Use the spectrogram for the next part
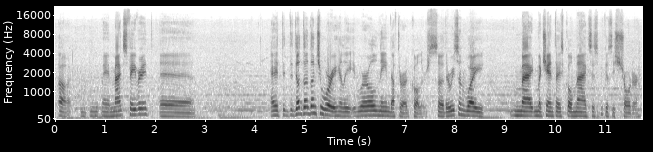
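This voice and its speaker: A man's voice: fairly high pitch, moderate pace. A man streaming a game, chatting casually in a hesitant way with frequent stammers. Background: game music.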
